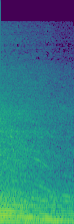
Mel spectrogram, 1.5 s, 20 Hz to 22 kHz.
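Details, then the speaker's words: Infiniti Q50 VQ37, 156,000 miles, cold after spark plug change: low engine note swells only slightly then fades, never revving crisply; owner blames audible intake suction leak near throttle bodies, possibly also cold engine. "You can hear the suction leak right there. I'm gonna have to fix that ASAP. That's why it's not revving all the way up."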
